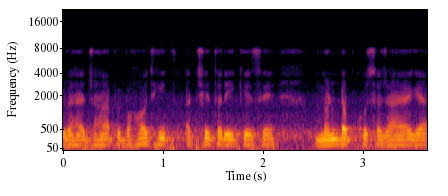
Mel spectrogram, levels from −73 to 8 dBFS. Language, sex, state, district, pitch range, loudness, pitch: Hindi, male, Gujarat, Valsad, 110-125 Hz, -16 LUFS, 120 Hz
